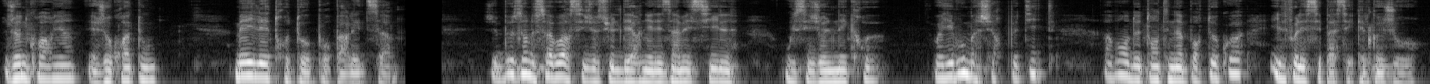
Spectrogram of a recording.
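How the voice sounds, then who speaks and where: A man reading the part of a cheeky, shrewd young actor turned detective, in a wry, easy-going way and a dark, husky voice. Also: medium pitch, expressive, moderate pace, lightly acted.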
